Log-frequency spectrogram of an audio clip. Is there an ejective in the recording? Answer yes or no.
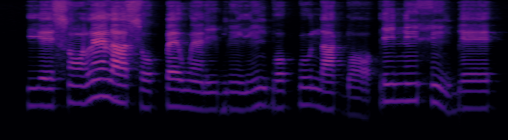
no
